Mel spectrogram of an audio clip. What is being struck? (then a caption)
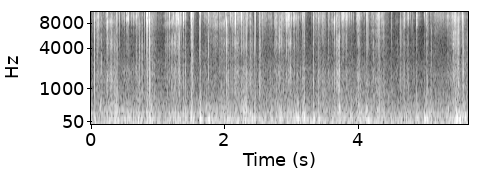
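Rock-salt lamp. Long nails scratch quickly across and tap on the surface of a solid pink Himalayan rock-salt lamp. The result is a quiet, bright, hissing rasp broken up by many short, dry taps with almost no ring.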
